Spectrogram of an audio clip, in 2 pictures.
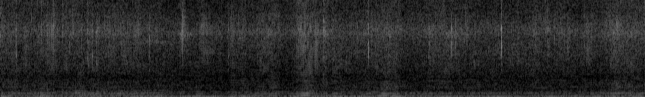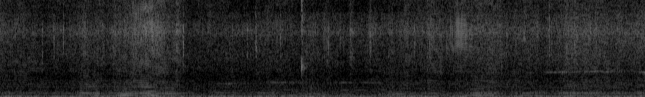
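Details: Honey bees collecting pollen for the nest in early spring; a dense, constant low buzz with wavering overtones over a rumbling background, with no clear breaks.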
